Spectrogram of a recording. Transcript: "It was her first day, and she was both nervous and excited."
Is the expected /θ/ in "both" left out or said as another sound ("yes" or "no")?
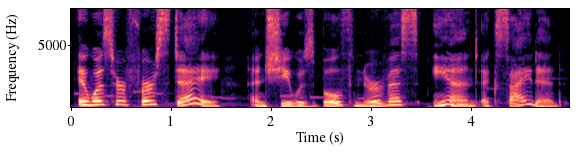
no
